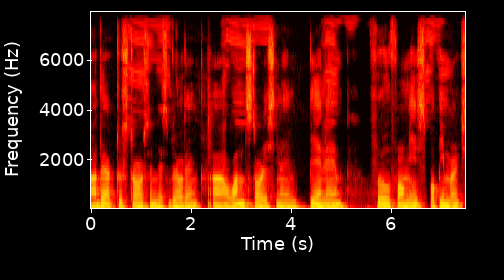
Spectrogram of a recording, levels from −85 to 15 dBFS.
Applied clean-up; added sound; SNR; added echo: neural mask model Resemble Enhance denoiser.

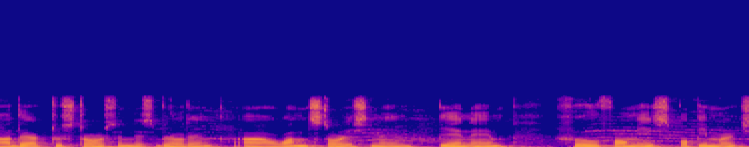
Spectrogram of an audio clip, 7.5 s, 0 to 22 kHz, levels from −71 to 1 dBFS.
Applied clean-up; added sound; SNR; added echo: none; none; none; none.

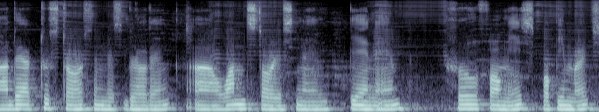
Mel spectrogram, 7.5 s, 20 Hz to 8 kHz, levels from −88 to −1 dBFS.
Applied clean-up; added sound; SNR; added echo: neural separator model SepFormer DNS4.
